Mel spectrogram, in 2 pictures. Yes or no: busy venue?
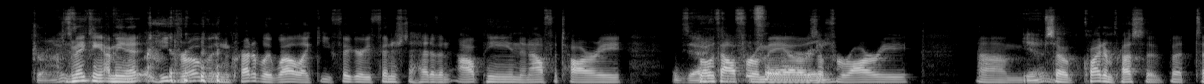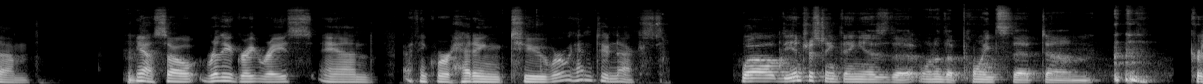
no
